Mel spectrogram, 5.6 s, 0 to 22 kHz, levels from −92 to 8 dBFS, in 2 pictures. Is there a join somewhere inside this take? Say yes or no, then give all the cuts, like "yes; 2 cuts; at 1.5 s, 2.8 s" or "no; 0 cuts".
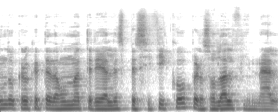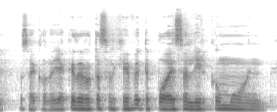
no; 0 cuts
